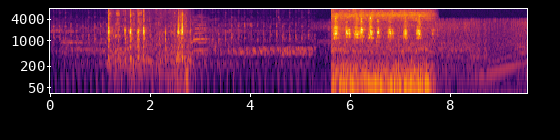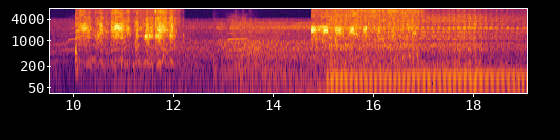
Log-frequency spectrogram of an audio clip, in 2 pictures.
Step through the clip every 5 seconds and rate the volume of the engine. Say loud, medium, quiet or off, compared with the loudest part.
quiet, quiet, medium, loud.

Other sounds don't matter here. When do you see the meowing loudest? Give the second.
13 s.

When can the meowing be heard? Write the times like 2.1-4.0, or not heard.
2.6-3.2, 9.6-10.1, 12.8-13.7.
